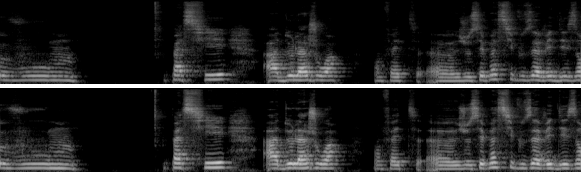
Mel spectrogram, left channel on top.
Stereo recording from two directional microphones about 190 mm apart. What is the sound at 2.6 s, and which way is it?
Speech, 50° right (ahead or behind).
